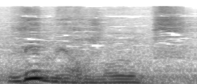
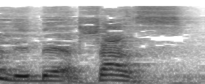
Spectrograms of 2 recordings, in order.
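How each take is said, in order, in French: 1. Il est prononcé d'une voix chic et élégante, un peu affectée. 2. Il est prononcé d'une voix simple et ordinaire. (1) "Vous prenez le ton, la voix, puis gestuelle, l'élégance" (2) "On ne dit pas l'émergence. C'est pas ça"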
